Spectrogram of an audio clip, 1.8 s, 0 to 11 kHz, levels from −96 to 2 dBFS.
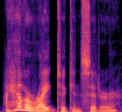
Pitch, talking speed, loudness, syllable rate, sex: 165 Hz, 195 wpm, -18 LUFS, 4.7 syllables/s, male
